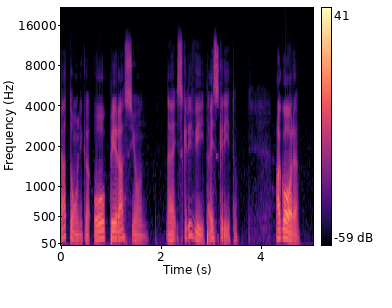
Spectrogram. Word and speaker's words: operación: uma sílaba mais ou o operación não é assim operación é operación então o assento deve ser na vogal forte né lembra aí do que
